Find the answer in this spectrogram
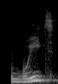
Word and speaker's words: wheat: I say it with a very unnecessarily strong T almost as if I was British because you know British people pronounce their te's way stronger than people from America the United States. Um so I say wheat in Minecraft instead of just like how like I don't usually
